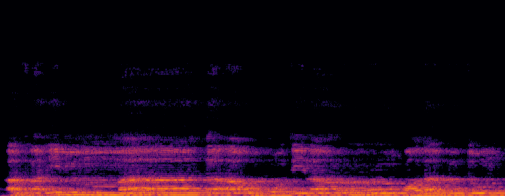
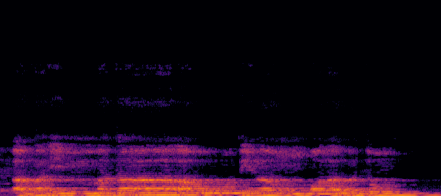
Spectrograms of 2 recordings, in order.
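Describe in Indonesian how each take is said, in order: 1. Vokal dalam ma diucapkan panjang. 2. Vokal dalam ma diucapkan pendek. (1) "amanya itu dibaca panjang" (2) "kalau dibaca amanya pendek"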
